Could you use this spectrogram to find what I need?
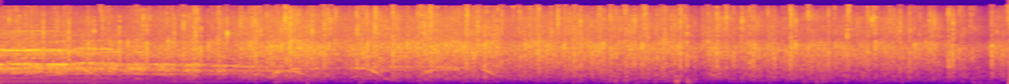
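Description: Dense, sustained applause from a live stage-show audience welcoming a performer, many hands clapping loudly and evenly throughout, easing only slightly toward the end.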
